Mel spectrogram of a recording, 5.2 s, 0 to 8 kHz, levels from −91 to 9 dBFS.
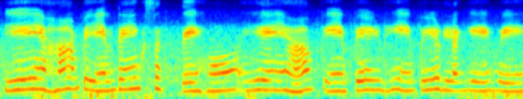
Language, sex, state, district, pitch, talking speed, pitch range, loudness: Hindi, female, Haryana, Jhajjar, 285 Hz, 150 wpm, 265-300 Hz, -14 LUFS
